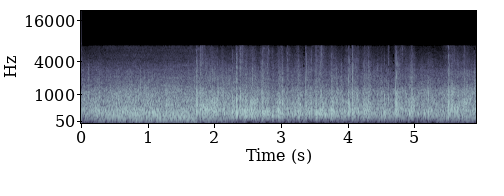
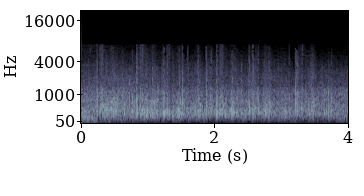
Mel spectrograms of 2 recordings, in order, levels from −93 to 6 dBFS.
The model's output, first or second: first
